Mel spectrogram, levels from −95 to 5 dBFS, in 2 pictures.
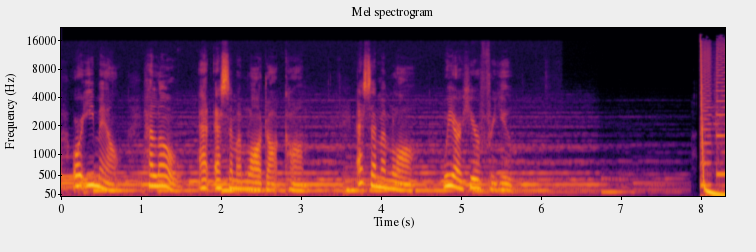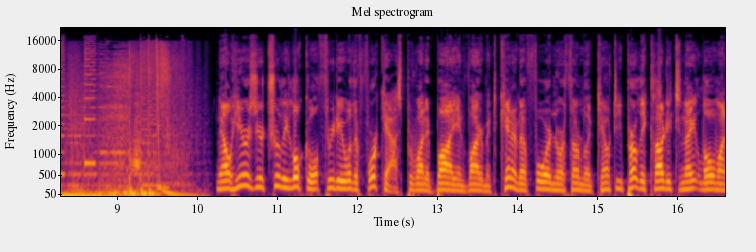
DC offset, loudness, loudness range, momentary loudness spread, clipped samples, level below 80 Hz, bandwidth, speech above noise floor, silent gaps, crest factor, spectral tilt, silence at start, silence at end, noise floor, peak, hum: under 0.1%; -16 LUFS; 6 LU; 14 LU; under 0.1%; -26 dBFS; 19 kHz; 30 dB; none; 16 dB; -5.5 dB/octave; 0 s; 0 s; -45 dBFS; 0 dBFS; none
